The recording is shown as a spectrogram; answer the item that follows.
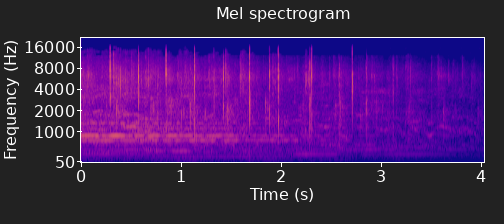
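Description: A crowd clapping in scattered, uneven claps, with voices, over music; everything fades out steadily to silence by the end.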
